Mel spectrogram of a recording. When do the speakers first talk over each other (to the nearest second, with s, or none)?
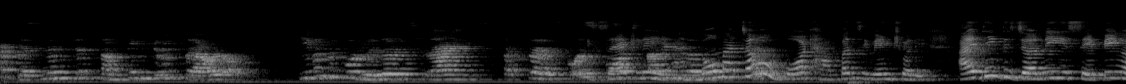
6 s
